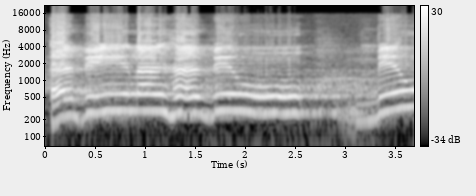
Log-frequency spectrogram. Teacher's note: tidak boleh dia keluar dari hidung karena ba bukan huruf khayshum. Ya.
